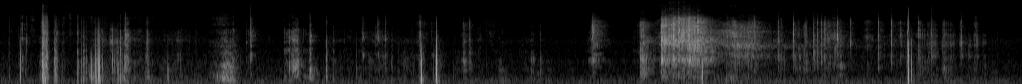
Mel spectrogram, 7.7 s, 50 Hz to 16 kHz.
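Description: Small plastic clicks and taps from hands working the drive belt back onto the laser distance sensor (LDS) turret and pulley of an Ecovacs Deebot Ozmo 950 robot vacuum, with a brief scraping rustle about five seconds in.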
